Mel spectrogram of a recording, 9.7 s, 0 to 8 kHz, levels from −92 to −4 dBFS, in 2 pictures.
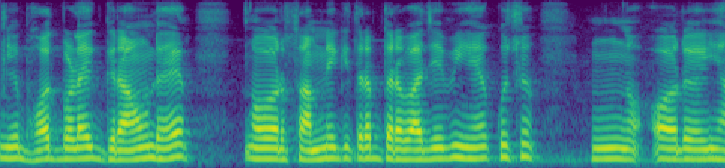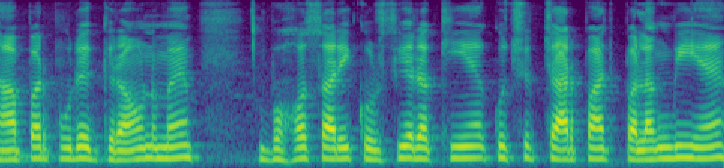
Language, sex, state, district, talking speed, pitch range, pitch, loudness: Hindi, female, Haryana, Rohtak, 200 wpm, 175-190 Hz, 180 Hz, -16 LUFS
